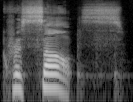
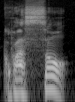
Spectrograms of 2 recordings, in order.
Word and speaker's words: croissant: for pronouncing Quant croissant we're not supposed to pronounce it croissant we're supposed to pronounce it Quant don't fit The Stereotype of wrestling fans being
